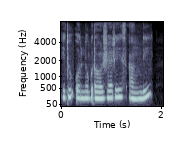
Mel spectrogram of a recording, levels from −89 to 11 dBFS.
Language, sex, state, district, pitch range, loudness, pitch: Kannada, female, Karnataka, Bangalore, 195-225 Hz, -14 LUFS, 205 Hz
